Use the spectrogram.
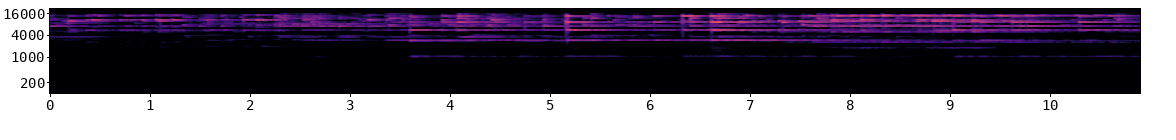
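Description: Hands grasp and sweep through dense rows of hanging metal nails on both sides of a metal nail chime, shaking them so the nails clink against each other. The result is a quiet, bright, tinkling shimmer of many short metallic clinks that ring only briefly, with irregular louder swells as the nails are swept and shaken.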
